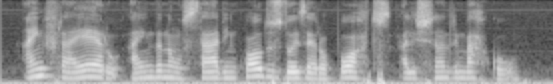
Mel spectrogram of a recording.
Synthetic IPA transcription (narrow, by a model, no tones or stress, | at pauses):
aĩfɾaɛɾʊaĩnd̪ɐnɐ̃w̃sabɪẽj̃kwawd̪ʊzd̪ojzaeɾopɔɾt̪ʊ̥sa̰leʃɐ̃nd̪ɾʊẽbaɾkow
